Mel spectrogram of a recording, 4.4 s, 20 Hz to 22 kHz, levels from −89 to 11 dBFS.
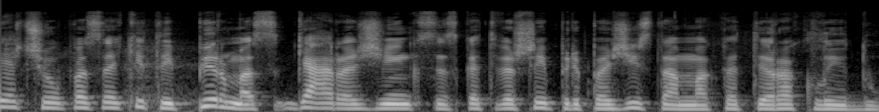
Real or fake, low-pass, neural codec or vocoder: real; 14.4 kHz; none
